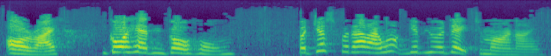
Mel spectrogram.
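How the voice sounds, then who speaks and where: A melodramatic teenage girl in an old radio comedy. The voice is high and bright, with gushing, indignant delivery that takes offence easily. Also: lively intonation, quick pace, muffled recording. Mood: hurt, indignant. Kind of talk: 1940s radio comedy acting. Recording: 1940s radio broadcast.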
